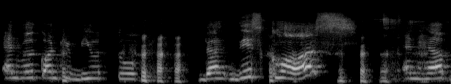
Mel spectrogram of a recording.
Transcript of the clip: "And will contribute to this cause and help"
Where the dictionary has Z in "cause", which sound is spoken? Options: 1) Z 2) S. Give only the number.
2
